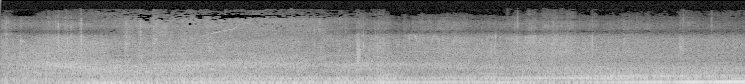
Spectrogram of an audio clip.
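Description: An engine hums at a steady pitch and grows louder toward the end, over a rough low rumble.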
